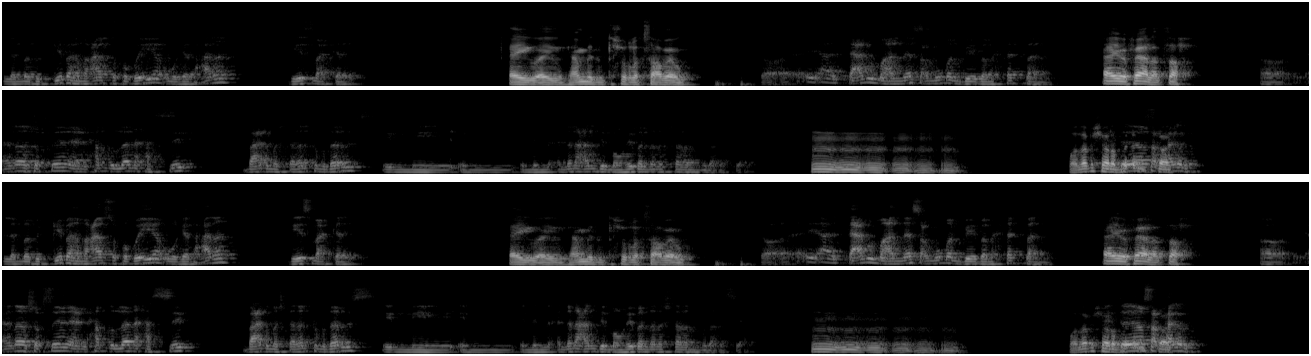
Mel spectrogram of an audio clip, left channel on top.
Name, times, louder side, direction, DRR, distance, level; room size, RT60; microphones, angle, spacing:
voice 1, 0.0-2.3 2.9-3.5 7.6-10.5 12.6-14.9 15.5-20.3 24.1-24.9, right 2 dB, 70° right, 2.3 m, -41 dB
voice 2, 5.1-6.8 11.0-11.9 21.2-22.6 23.7-24.9, left 3 dB, 55° left, 0.8 m, -31 dB
23.0 x 11.5 x 2.7 m
head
